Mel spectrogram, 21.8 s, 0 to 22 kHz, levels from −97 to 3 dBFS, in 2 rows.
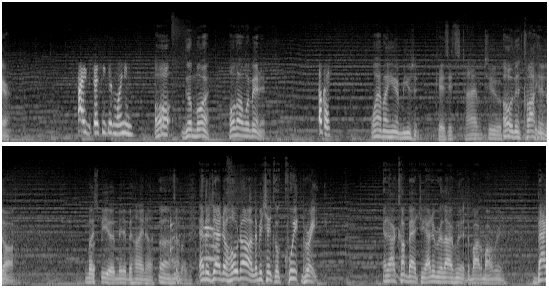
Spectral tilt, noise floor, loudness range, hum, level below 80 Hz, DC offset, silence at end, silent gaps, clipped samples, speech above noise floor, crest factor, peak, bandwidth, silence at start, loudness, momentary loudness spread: -7 dB/octave; -48 dBFS; 6 LU; none; -54 dBFS; under 0.1%; 0 s; none; under 0.1%; 21 dB; 24 dB; -4 dBFS; 13 kHz; 0 s; -28 LUFS; 24 LU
